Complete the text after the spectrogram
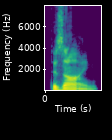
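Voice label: "design", American English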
